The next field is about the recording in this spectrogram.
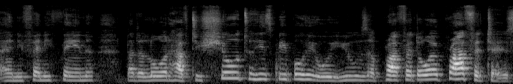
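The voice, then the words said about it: Slight West African accent. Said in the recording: “I noticed a slight accent. Are you from Brooklyn? ... I'm originally from West Africa. ... Ghana, West Africa.”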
